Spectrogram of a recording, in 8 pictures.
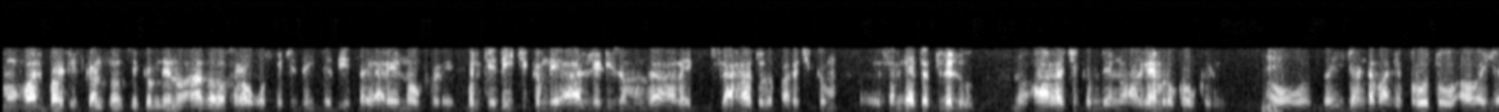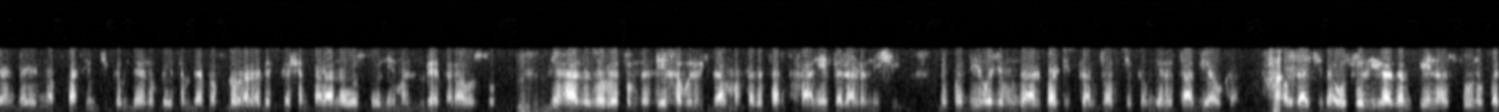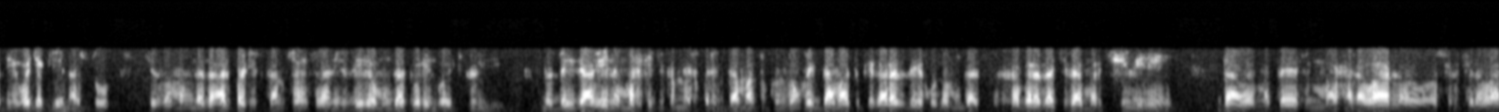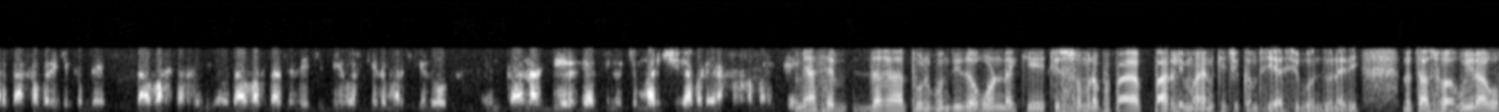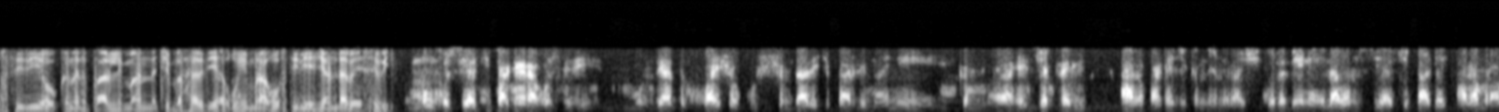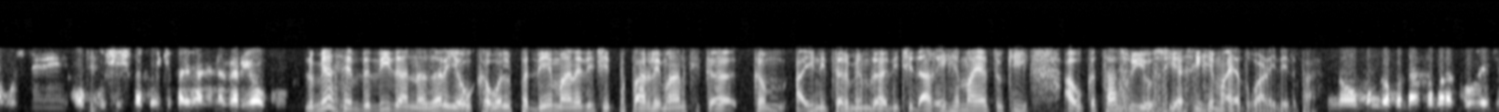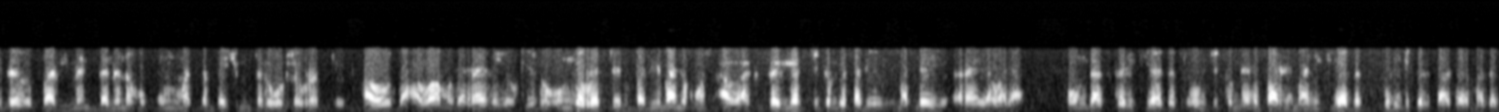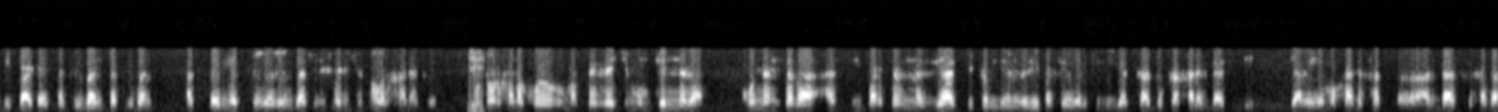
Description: د مشال مرکه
